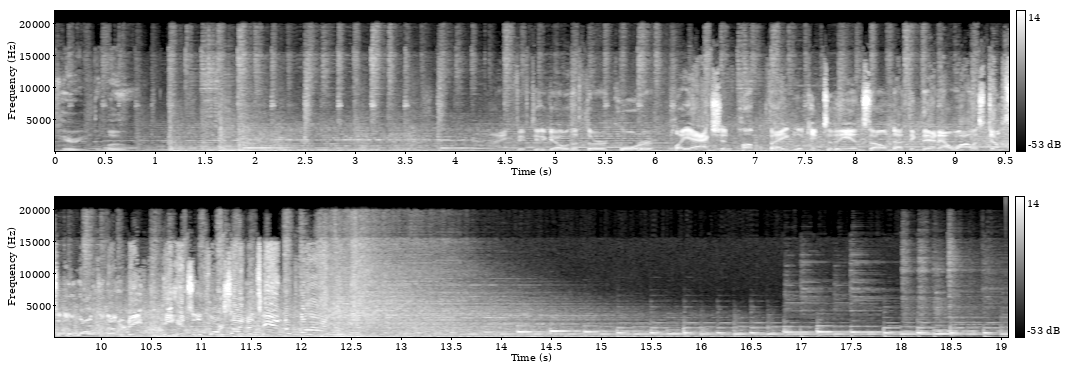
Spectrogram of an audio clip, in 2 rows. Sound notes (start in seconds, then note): 4.7 voiceover; 14.2 tense music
